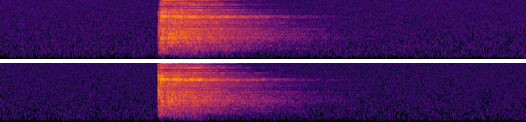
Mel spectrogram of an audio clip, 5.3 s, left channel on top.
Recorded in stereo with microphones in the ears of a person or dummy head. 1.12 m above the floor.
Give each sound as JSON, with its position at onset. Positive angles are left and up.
{"t": 1.6, "sound": "cutlery clinking", "side_deg": -75, "distance_m": 10.0}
